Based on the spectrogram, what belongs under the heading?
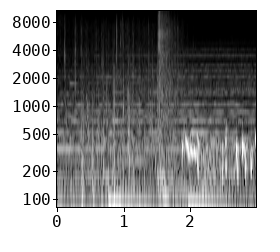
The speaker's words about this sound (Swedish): En duva landar utanför fönstret. Och det var inte en av de där vanliga grå duvorna. Den här var vit som snö.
